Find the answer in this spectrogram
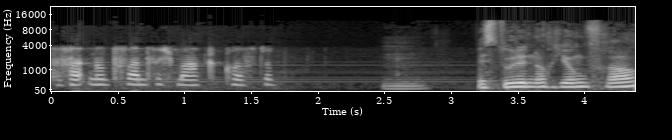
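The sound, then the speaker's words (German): A steady electrical hum from a cheap telephone drones faintly and continuously beneath a man's speech, staying audible in the pauses, with a short hummed syllable in between. “Äh, sag mal, was brummt denn da so? Das ist mein Telefon.”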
